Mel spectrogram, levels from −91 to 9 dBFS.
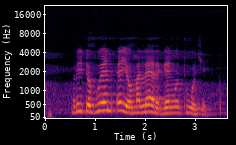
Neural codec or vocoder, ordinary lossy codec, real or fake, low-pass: none; MP3, 96 kbps; real; 19.8 kHz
